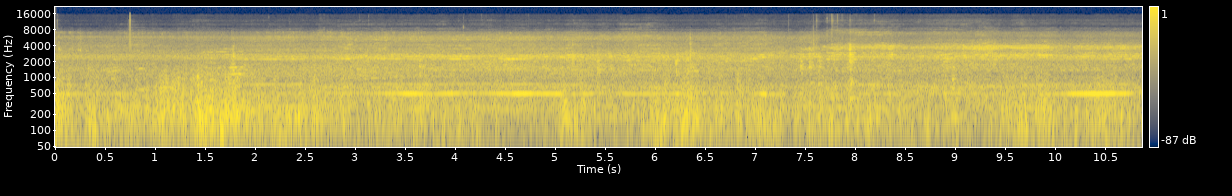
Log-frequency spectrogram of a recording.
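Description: Heavy diesel engines of a hydraulic excavator and a loaded tipper truck running steadily as the truck pulls away, with a faint whine that comes and goes.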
